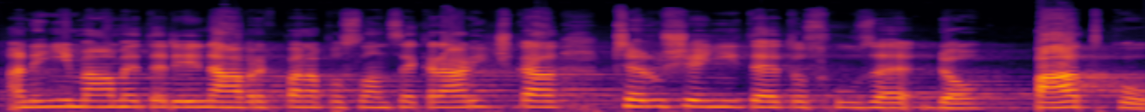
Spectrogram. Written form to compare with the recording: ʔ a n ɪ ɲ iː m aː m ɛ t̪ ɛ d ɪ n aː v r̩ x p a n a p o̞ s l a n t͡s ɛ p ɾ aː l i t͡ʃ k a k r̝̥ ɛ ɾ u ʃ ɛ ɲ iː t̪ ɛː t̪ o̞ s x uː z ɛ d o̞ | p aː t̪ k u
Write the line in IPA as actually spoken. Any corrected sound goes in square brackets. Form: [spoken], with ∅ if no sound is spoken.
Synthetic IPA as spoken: ʔ a n ɪ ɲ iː m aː m ɛ t̪ ɛ d ɪ n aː v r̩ x p a n a p o̞ s l a n t͡s ɛ [k] ɾ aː l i t͡ʃ k a [p] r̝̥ ɛ ɾ u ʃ ɛ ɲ iː t̪ ɛː t̪ o̞ s x uː z ɛ d o̞ | p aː t̪ k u

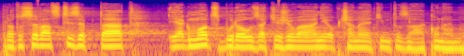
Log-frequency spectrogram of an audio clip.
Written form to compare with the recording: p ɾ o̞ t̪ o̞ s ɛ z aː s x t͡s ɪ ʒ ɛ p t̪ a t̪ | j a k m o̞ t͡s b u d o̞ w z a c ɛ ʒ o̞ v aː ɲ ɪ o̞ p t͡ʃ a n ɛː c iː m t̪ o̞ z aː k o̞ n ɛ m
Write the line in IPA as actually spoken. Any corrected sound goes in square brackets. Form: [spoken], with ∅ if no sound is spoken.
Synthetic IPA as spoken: p ɾ o̞ t̪ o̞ s ɛ [v] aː s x t͡s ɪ [z] ɛ p t̪ a t̪ | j a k m o̞ t͡s b u d o̞ w z a c ɛ ʒ o̞ v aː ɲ ɪ o̞ p t͡ʃ a n ɛː c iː m t̪ o̞ z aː k o̞ n ɛ m

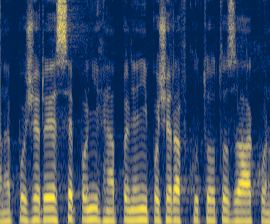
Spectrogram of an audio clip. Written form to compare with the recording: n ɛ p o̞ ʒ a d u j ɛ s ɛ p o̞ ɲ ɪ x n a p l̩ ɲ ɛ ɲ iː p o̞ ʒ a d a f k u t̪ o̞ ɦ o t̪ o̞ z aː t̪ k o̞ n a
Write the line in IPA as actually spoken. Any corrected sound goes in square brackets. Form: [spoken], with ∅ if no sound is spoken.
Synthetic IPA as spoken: n ɛ p o̞ ʒ a d u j ɛ s ɛ p o̞ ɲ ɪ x n a p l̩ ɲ ɛ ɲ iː p o̞ ʒ a d a f k u t̪ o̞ ɦ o t̪ o̞ z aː [∅] k o̞ n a

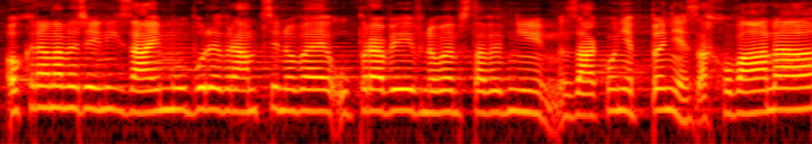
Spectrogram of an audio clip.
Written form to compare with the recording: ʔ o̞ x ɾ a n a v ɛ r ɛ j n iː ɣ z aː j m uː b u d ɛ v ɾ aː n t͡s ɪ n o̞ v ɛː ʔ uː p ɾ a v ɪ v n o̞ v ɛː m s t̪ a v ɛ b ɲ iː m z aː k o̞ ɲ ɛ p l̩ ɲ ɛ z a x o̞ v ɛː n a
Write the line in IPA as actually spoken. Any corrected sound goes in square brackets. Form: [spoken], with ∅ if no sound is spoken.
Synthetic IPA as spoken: ʔ o̞ x ɾ a n a v ɛ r ɛ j n iː ɣ z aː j m uː b u d ɛ v ɾ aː [m] t͡s ɪ n o̞ v ɛː ʔ uː p ɾ a v ɪ v n o̞ v ɛː m s t̪ a v ɛ b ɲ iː m z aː k o̞ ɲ ɛ p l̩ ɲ ɛ z a x o̞ v [aː] n a

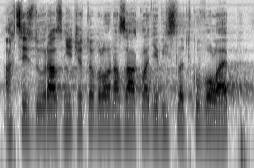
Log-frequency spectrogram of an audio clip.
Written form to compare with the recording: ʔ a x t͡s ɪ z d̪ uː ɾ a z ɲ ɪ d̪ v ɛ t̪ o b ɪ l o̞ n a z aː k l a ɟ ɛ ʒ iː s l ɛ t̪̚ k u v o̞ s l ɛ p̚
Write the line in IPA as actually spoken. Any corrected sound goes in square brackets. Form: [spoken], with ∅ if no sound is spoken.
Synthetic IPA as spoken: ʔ a x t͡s ɪ z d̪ uː ɾ a z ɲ ɪ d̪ [ʒ] ɛ t̪ o b ɪ l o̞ n a z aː k l a ɟ ɛ [v] iː s l ɛ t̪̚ k u v o̞ [∅] l ɛ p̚

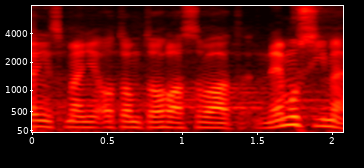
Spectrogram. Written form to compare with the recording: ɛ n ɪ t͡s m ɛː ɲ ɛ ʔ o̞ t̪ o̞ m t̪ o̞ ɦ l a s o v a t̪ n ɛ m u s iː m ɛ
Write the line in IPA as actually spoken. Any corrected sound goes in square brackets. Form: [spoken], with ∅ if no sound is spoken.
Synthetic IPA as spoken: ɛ [ɲ] ɪ t͡s m ɛː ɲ ɛ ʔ o̞ t̪ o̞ m t̪ o̞ ɦ l a s o v a t̪ n ɛ m u s iː m ɛ

